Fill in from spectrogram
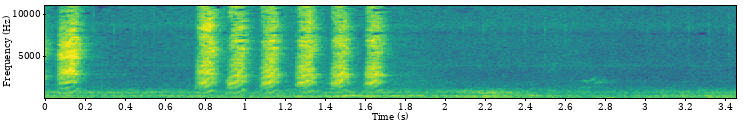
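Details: Black-billed magpie near a nest in a backyard evergreen in Edmonton, Canada, on a June morning while magpies face off with cats: a single harsh noisy note, then a rapid chatter of five raspy notes, over steady low background rumble.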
